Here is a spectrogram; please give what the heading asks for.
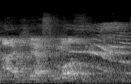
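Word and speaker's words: hagiasmos: Il y a mon prononcé agiasmos, c'est H-A-G-I-A-S-M-O-S, qui signifie séparation, mise à part.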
